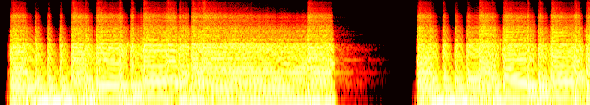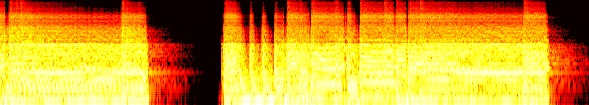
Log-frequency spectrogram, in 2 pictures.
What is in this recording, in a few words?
Italia Mondial Classic overdrive; puoliakustinen sähkökitara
